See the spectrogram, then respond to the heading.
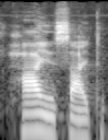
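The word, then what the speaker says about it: hindsight: 하는 것은에 뒤에서 뒤에서 hind 하인하인 d는 묵음입니다. 일이 끝나고 나서 깨닫는 겁니다. 깨달음입니다. 하인사이트 발음이 D가 묵음으로써 하인사이트 예늦은 깨달음 디늦느 깨달음에으로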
